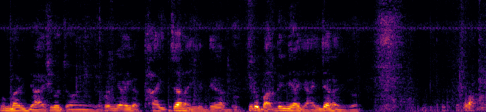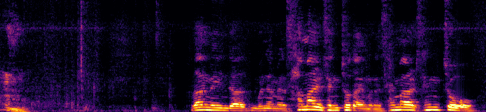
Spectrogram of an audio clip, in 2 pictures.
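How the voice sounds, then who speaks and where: A man's voice: medium pitch, lively intonation, moderate pace, pauses often, dark tone, slight background noise. A middle-aged man, preaching a religious sermon in a repetitive, emphatic way, often asking his listeners if they understand. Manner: repetitive, emphatic, with frequent rhetorical questions.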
